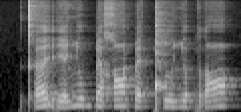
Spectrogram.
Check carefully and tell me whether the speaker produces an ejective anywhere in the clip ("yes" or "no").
yes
